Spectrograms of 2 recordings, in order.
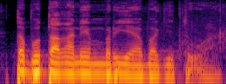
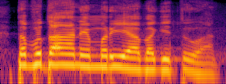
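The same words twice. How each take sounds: First: Said in the usual way. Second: Louder call to applaud, "tangan" ringing; rally the crowd to clap; rousing call. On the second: Real, not acted. Preacher calling the congregation to loud applause.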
